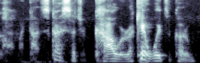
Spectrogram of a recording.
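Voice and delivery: hushed front-office griping; acted scornful undertone; mock whisper. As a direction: whisper it low, behind his back. Front office muttering about player.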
